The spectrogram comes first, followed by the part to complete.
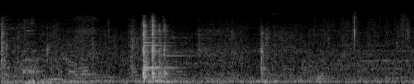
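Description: A carbon steel wok on a portable gas stove gives a single short metallic clink about one and a half seconds in, with a lighter tap near the end, over a low steady background.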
